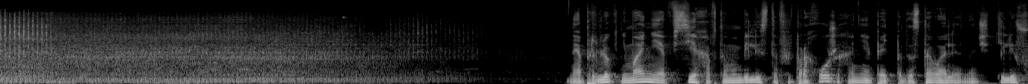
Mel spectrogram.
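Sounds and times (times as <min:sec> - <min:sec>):
small walk-behind tractor engine running: 0:00.0 - 0:04.9
speech: 0:05.7 - 0:10.2.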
